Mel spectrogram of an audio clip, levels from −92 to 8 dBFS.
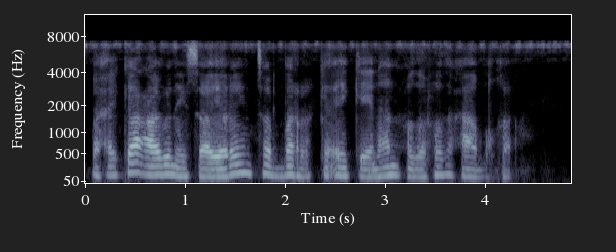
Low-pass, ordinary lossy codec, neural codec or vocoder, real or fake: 7.2 kHz; none; codec, 16 kHz, 4 kbps, FreqCodec, smaller model; fake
